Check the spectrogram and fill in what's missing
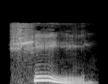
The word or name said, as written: sidh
